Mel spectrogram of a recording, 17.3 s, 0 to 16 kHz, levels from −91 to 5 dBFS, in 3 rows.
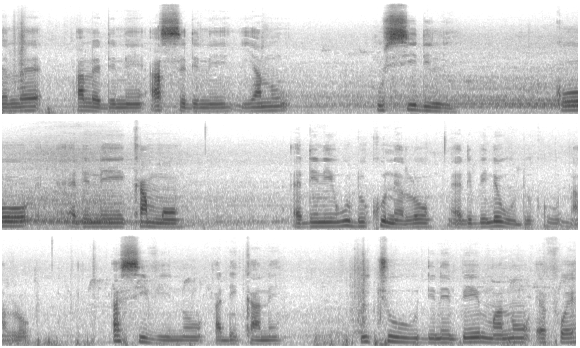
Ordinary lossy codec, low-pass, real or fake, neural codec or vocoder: AAC, 64 kbps; 14.4 kHz; real; none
